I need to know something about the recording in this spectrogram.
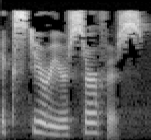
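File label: "exterior surface", English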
